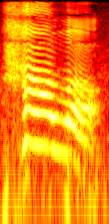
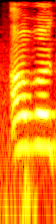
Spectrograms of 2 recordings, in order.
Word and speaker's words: hour: with vowel sounds and words beginning with a silent H. For example, an ass, an umpire, an egg, an hour. It's not hour, it is our children.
